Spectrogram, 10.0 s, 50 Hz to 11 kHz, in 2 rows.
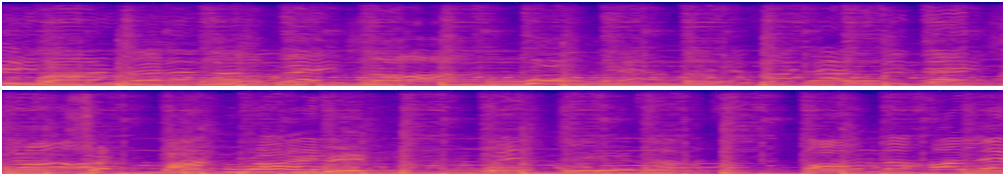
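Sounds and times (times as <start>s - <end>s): gospel band playing: 0.0s - 10.0s
man singing gospel: 2.4s - 3.2s, 5.0s - 7.2s.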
